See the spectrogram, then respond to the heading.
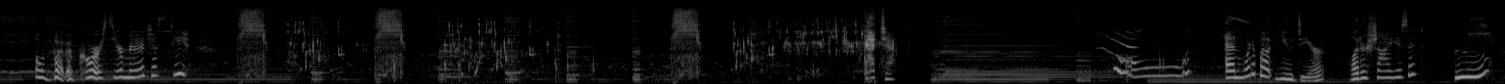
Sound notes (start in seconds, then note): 2.4 slurps; 6.6 slurps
